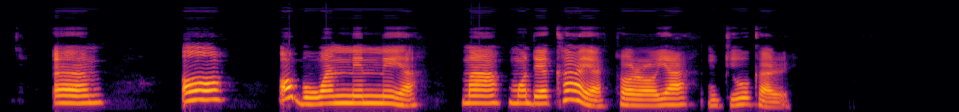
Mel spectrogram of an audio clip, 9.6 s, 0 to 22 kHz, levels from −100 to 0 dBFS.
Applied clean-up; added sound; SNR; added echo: none; none; none; none.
